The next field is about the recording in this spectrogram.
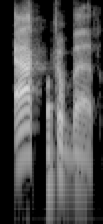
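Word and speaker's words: أكبر: যেমন ধরেন আল্লাহু, আমরা বলি আল্লাহু আকবার, আকবার, ওরা আকবার বলে না, বলবেন দেখবেন একবার, আ আ। হ্যাঁ, কিছুটা একবার।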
